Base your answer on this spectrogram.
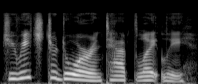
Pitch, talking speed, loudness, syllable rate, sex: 215 Hz, 210 wpm, -16 LUFS, 5.4 syllables/s, female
